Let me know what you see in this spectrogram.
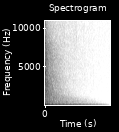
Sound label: DM5 Tom Hi, Alesis DM5 drum machine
